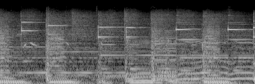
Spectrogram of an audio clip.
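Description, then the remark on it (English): A rock band plays a steady groove with thumping bass and drums while a bright, metallic triangle rings out in repeated shimmering strikes above the mix. “And you don't often find triangle in rock and roll, but you're about to hear it.”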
